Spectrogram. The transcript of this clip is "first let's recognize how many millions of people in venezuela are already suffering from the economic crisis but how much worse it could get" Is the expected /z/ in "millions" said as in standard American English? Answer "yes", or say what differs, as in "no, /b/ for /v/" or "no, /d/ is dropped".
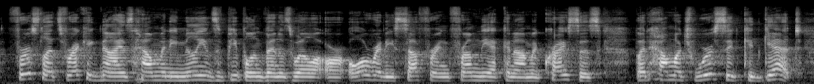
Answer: yes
